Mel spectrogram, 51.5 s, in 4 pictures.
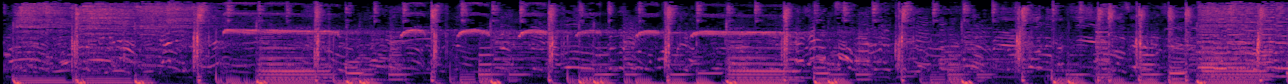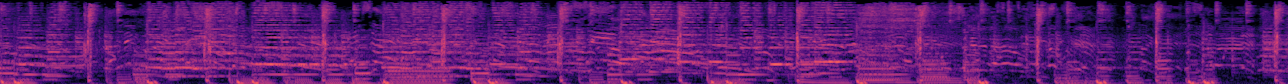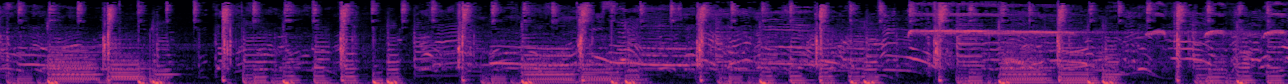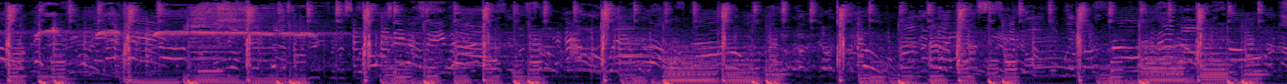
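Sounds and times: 
instrumental music: 0:00.0 - 0:51.5.

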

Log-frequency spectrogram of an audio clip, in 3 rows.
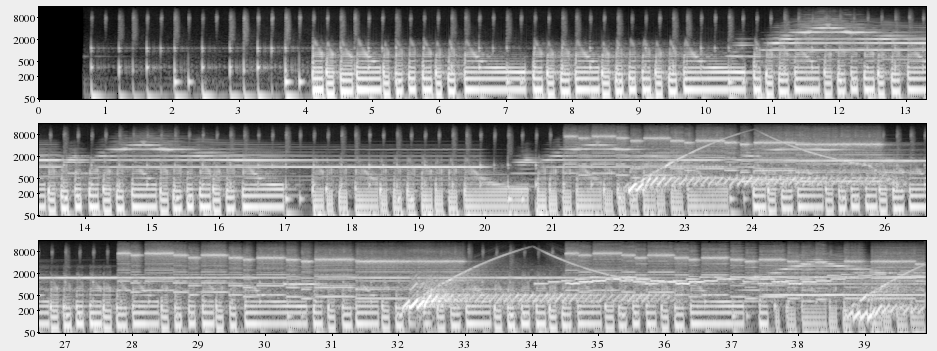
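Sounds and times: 
Moog synthesizer rock: 0:01.6 - 0:39.9.

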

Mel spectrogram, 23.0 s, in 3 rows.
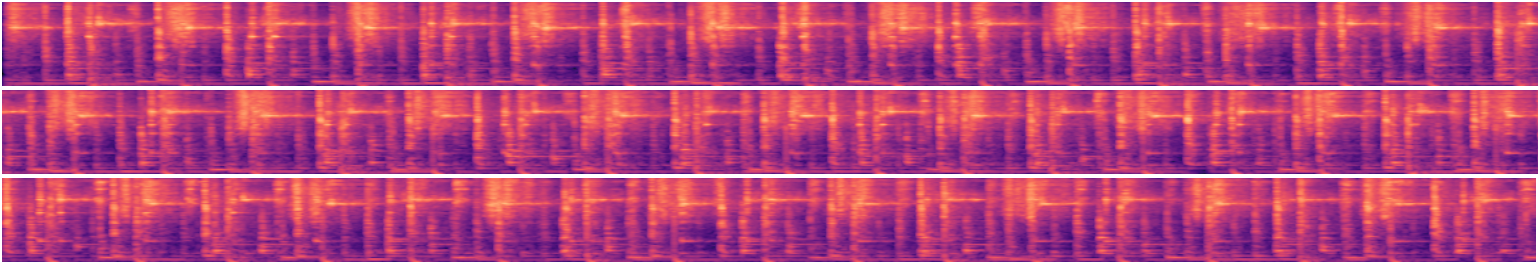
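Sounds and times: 
dance drums: 0:00.0 - 0:23.0.

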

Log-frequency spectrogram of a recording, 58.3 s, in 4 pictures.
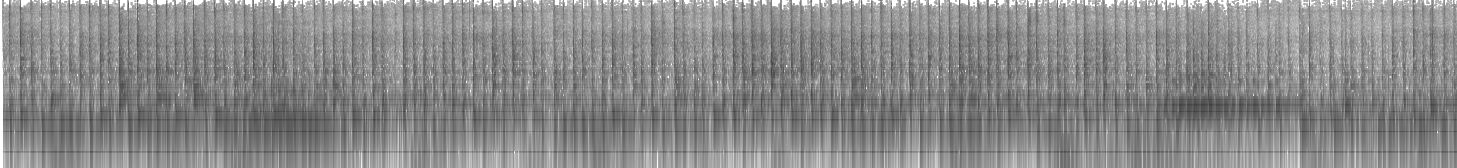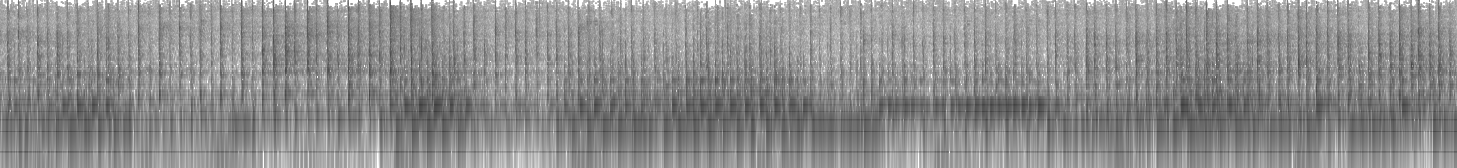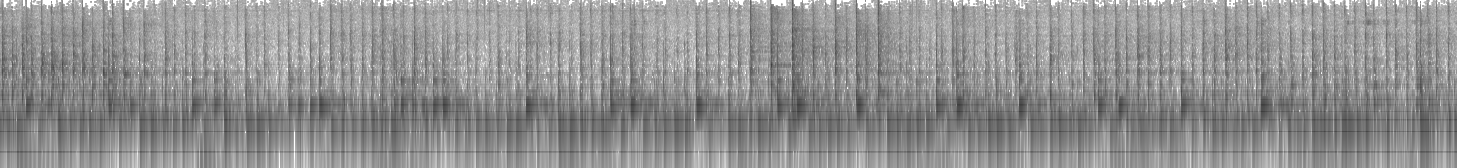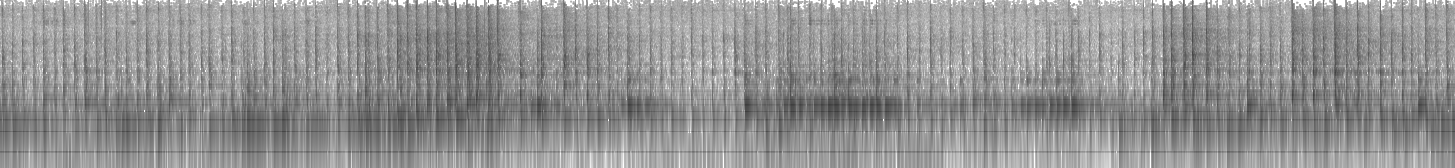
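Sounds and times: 
fast percussion: 0:00.0 - 0:58.2.

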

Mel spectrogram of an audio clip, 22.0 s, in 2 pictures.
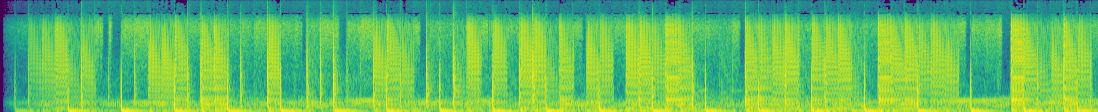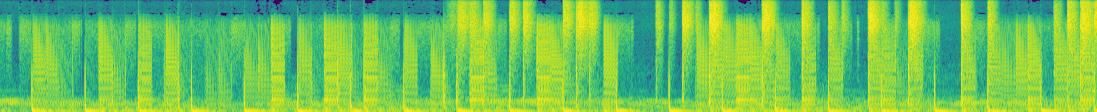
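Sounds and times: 
drum machine beat: 0:00.1 - 0:21.9.

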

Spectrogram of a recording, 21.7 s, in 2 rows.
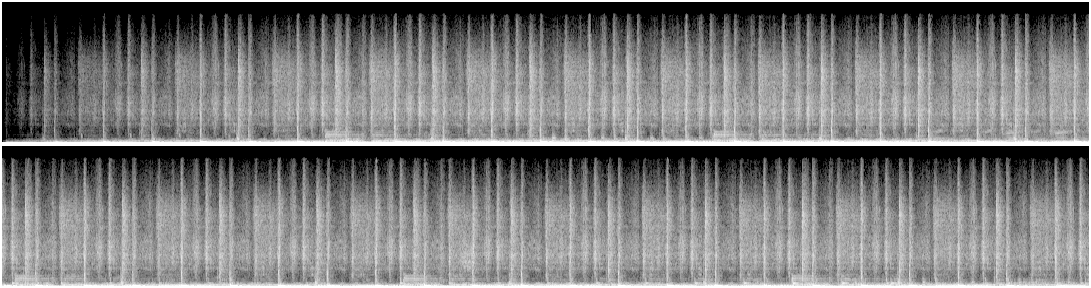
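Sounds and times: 
jazz music: 0:00.2 - 0:21.7.

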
